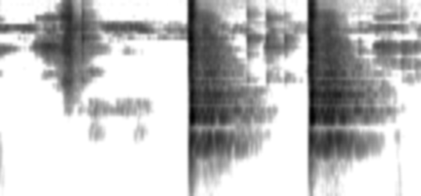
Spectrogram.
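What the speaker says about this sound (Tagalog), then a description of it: "Ayan o, busina. PIA Auto Style Horn." Two loud honks from a PIA auto-style car horn, each about a second long, separated by a short pause, with a faint brief noise before them.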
